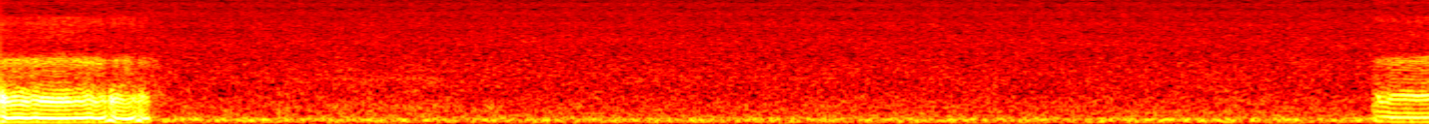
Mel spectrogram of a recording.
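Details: Puppy snoring while asleep: two buzzing, rattling snoring breaths about six seconds apart, quiet between them.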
